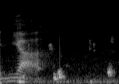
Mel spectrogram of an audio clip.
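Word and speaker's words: nhà: That NH is pronounced like an N with this in Spanish with the squiggle over it. Oh, like an inye. So, Nya.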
